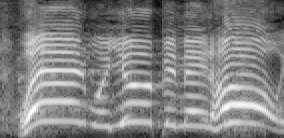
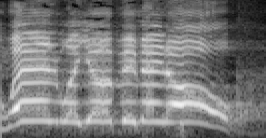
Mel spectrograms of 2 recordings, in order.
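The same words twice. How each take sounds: First: Drawn-out, louder preacher-father voice with a laugh; hint of his old father asking slowly; imitating his daddy. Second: Higher, drawn-out calling question; enthusiastic preacher version. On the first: Preacher imitating his father's question to the church. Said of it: "I'm gonna say it like my daddy used to say it". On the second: Retold or imitated. Preacher voicing Daniel's question to the congregation. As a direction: ask it with his own fire. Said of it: "he may not say it like I say it".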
